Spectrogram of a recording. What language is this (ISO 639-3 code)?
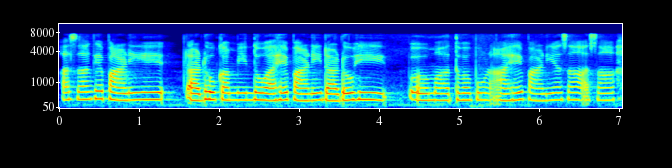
snd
